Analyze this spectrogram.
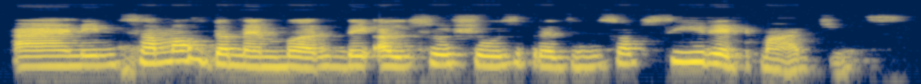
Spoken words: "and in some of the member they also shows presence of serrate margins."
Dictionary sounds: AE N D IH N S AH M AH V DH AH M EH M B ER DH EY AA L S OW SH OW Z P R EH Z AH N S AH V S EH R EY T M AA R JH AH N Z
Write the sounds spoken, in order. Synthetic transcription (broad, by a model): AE N D IH N S AH M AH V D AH M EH M B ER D EY AA L S OW SH OW Z P R EH Z AH N S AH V S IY R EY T M AA R JH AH N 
